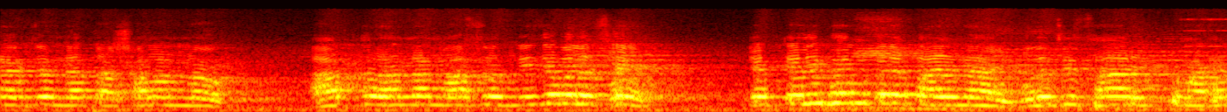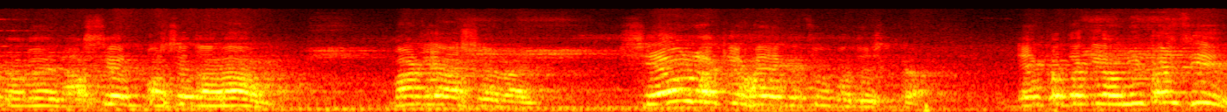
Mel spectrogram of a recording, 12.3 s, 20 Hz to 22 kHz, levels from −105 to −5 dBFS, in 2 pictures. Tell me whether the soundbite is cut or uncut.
uncut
